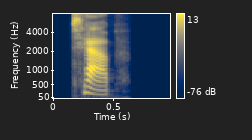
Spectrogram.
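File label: "tap", English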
